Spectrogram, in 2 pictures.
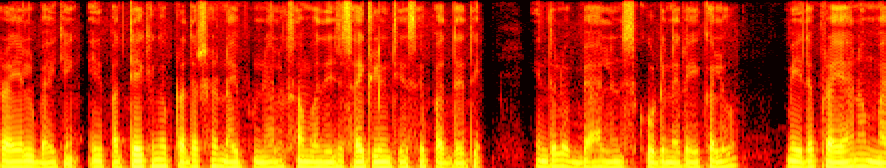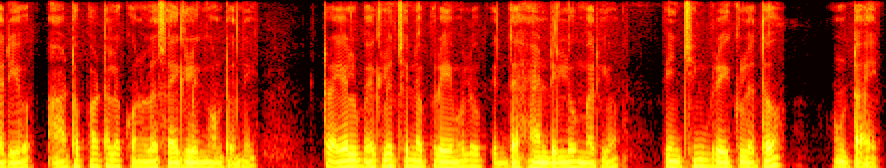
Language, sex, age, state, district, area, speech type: Telugu, male, 30-45, Telangana, Adilabad, rural, spontaneous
